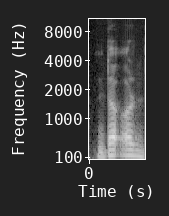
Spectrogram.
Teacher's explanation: हमारा जीभ ऊपरी छत का अगले भाग को यानी आगे के भाग को स्पर्श करता है, इसे ही मूर्धा कहा जाता है या मूर्धन्य कहा जाता है।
